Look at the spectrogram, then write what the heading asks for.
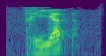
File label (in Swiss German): "trieb", Alsace; vin; trouble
